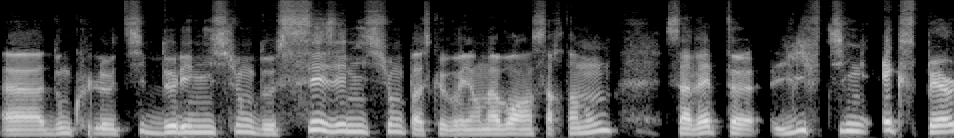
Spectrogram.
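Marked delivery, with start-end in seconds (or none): 5.8-7.2 English accent on Lifting Expert, pitched up. Podcaster announcing the new show title, english accent. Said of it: "tu as vu mon euh, accent anglais".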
